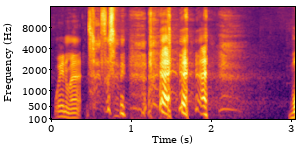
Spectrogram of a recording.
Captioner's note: می خندد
